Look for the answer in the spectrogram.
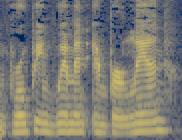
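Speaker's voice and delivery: ordinary talk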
